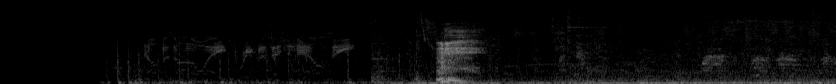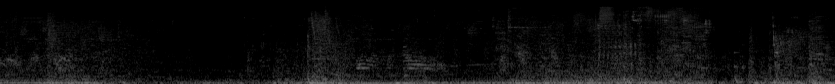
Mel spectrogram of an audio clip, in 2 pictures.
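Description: Gunfire rattles and energy blasts crackle in rapid bursts.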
